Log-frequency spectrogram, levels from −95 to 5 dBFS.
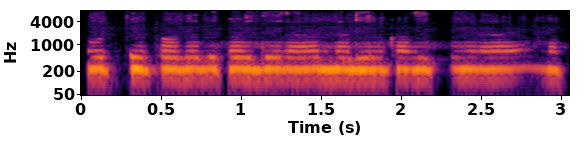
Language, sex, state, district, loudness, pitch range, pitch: Hindi, female, Bihar, Purnia, -28 LUFS, 225-235 Hz, 230 Hz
